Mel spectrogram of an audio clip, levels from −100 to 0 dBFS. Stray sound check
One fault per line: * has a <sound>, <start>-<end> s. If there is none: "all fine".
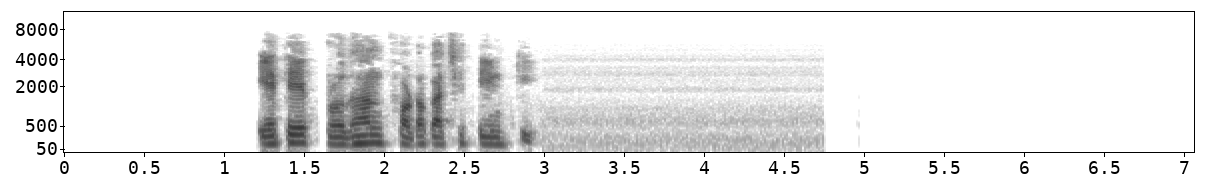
all fine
